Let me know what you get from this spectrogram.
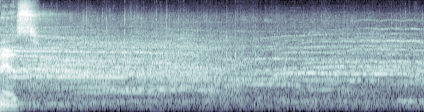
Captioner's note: crowd cheering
